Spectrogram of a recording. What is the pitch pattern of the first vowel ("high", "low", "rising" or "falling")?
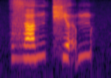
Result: rising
